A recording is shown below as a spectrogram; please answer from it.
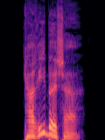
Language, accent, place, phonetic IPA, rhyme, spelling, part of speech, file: German, Germany, Berlin, [kaˈʁiːbɪʃɐ], -iːbɪʃɐ, karibischer, adjective, De-karibischer.ogg
- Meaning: inflection of karibisch: 1. strong/mixed nominative masculine singular 2. strong genitive/dative feminine singular 3. strong genitive plural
